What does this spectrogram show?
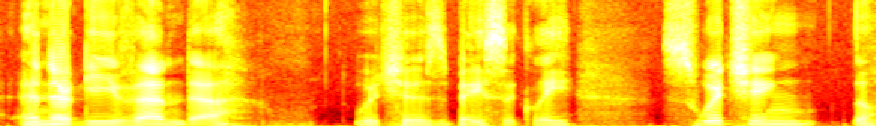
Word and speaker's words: Energiewende: So Germany's official energy policy is it's called Energiewende. Is that the correct pronunciation? Could you tell me the correct pronunciation and Of course, translate and maybe translate that phrase into English? Sure. So the pronunciation is Energiewende.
